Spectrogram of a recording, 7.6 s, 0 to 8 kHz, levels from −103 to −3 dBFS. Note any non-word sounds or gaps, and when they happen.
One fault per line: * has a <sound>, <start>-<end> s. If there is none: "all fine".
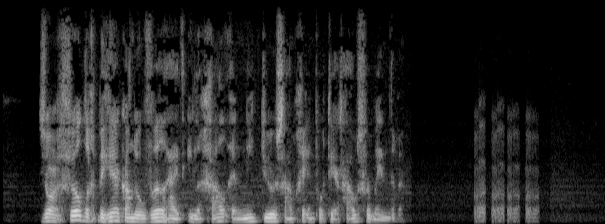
* has a laugh, 5.9-6.7 s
